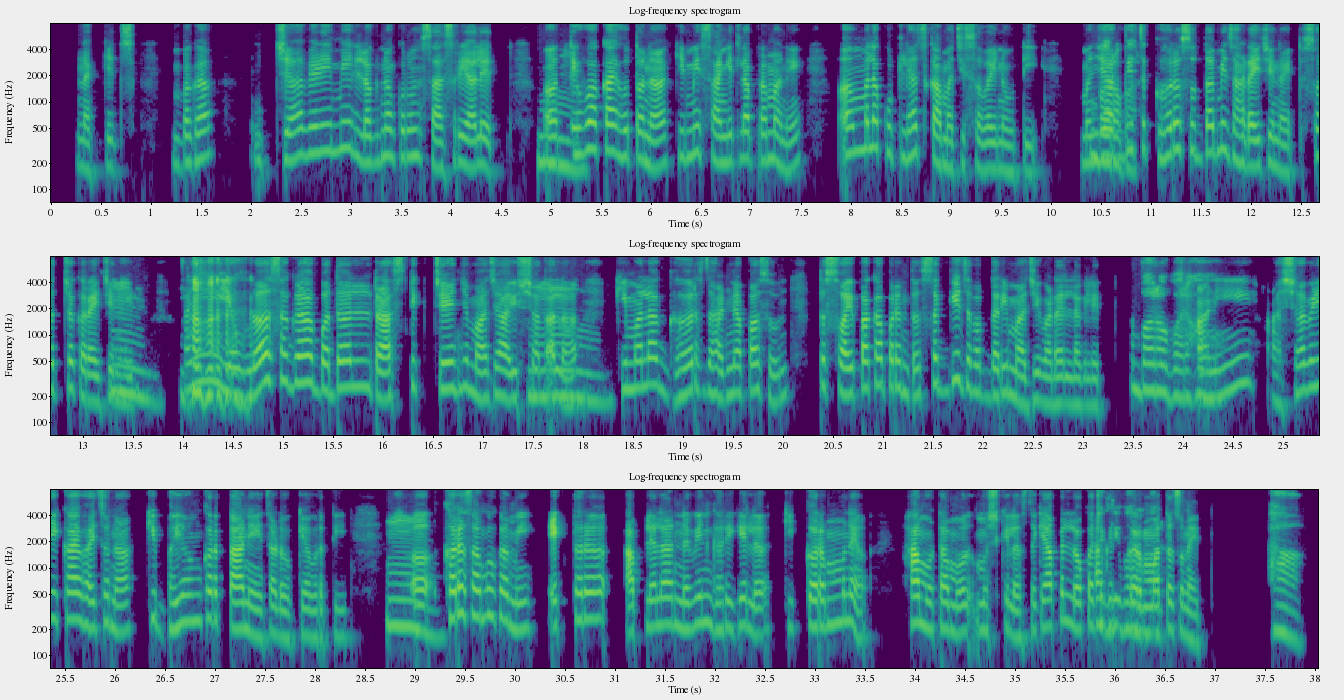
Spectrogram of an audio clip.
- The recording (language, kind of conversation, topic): Marathi, podcast, कठीण प्रसंगी तुमच्या संस्कारांनी कशी मदत केली?
- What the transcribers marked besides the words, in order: tapping; chuckle; in English: "ड्रास्टिक"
